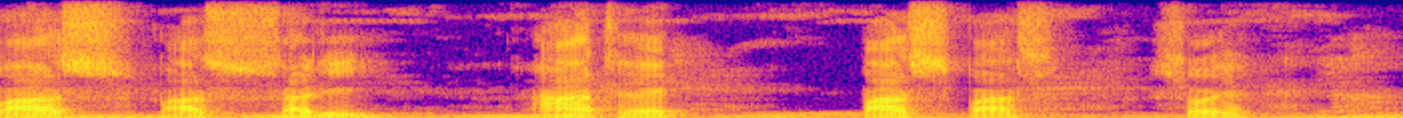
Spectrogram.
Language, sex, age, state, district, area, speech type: Assamese, male, 60+, Assam, Majuli, rural, read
